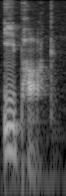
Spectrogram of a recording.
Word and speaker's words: epoch: We continue doing that for all of the samples in our training set, which is known as one epic or epoch. You'll come across both pronunciations.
